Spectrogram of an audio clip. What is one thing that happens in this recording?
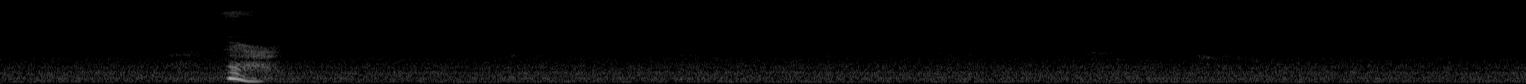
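A paintbrush dabs softly on canvas.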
